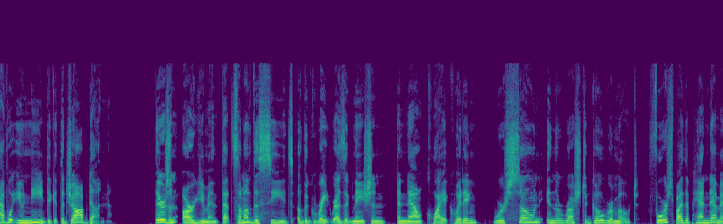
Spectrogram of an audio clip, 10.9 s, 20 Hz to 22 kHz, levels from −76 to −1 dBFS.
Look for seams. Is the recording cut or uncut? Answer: uncut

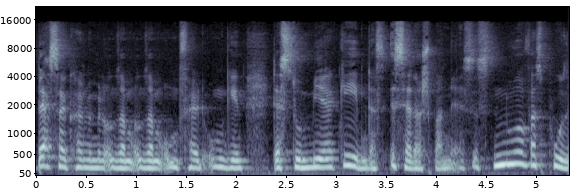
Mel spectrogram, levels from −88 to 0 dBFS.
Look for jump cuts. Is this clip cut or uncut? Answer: cut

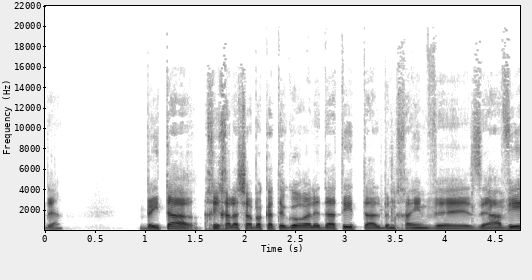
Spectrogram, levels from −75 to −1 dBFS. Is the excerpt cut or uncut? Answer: cut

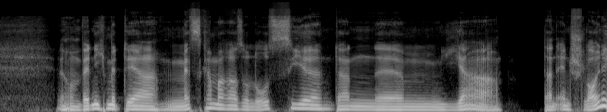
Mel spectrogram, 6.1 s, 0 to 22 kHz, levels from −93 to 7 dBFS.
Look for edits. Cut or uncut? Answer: uncut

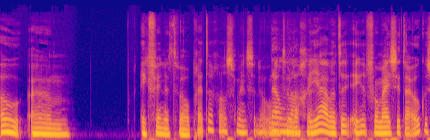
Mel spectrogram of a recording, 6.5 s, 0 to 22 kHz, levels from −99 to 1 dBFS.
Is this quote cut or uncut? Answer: uncut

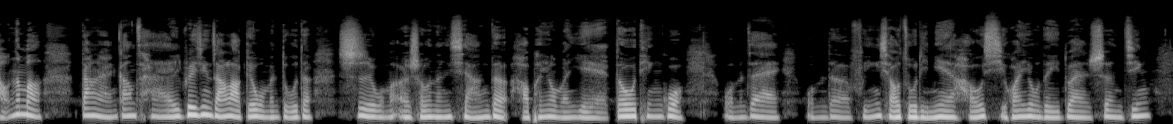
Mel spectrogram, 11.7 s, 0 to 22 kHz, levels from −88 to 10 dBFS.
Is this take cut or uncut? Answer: uncut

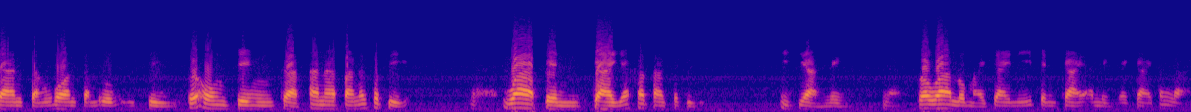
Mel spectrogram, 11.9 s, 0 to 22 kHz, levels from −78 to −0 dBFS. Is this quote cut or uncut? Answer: cut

